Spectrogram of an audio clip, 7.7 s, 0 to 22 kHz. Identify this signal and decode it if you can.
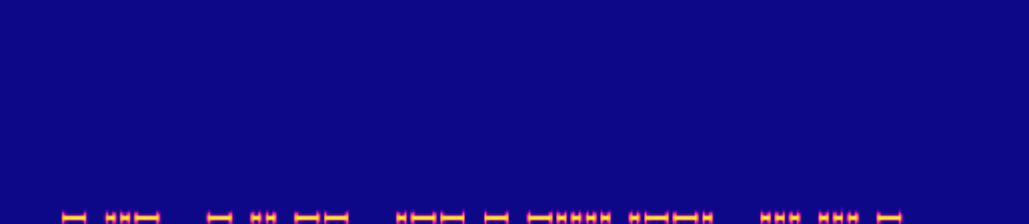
Morse code, heard as a keyed tone, about 22 wpm, 700 Hz. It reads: TU TIM WT6P SST
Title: K1USN SST QSO Practice - 22wpm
